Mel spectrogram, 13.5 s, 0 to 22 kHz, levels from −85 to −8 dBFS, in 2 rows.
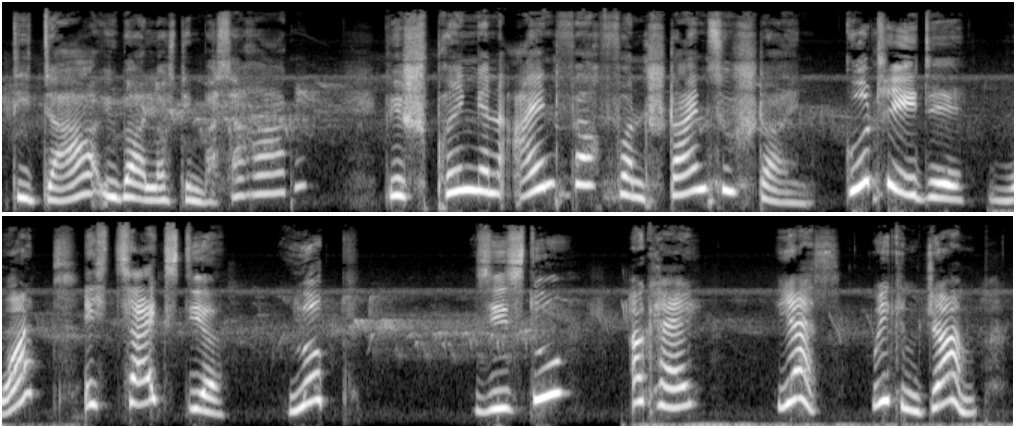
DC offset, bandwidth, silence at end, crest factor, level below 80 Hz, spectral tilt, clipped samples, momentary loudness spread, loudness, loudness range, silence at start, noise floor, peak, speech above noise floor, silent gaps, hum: under 0.1%; 19 kHz; 0.1 s; 14 dB; -52 dBFS; -2 dB/octave; under 0.1%; 15 LU; -14 LUFS; 3 LU; 0.05 s; -37 dBFS; -2 dBFS; 23 dB; none; none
